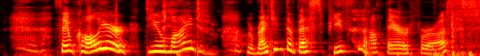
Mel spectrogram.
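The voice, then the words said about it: Put-on Irish accent. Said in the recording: “Irish accent. Amazing.”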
